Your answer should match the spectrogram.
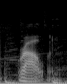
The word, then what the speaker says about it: Rowling: Is it Rowling or Rowling? – Rowling. – Rowling. I think so.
